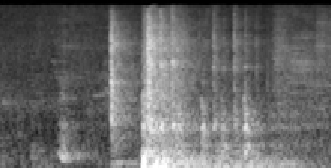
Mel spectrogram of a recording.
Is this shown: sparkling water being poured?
no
